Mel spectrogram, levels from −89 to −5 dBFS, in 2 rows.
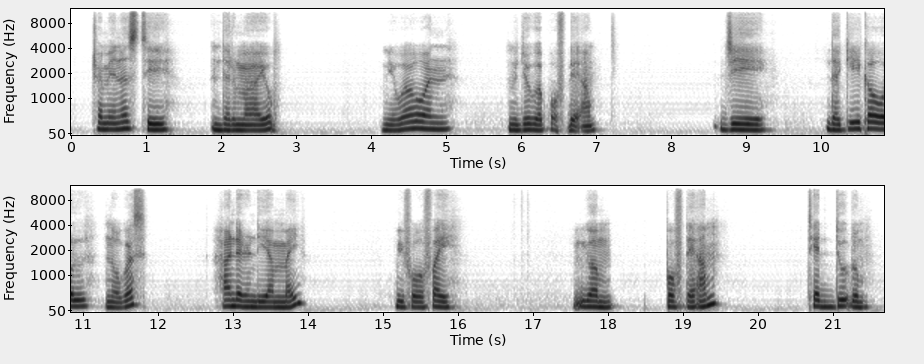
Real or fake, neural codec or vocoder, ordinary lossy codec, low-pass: fake; codec, 16 kHz in and 24 kHz out, 0.9 kbps, LongCat-Audio-Codec, four codebook decoder; none; 10.8 kHz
